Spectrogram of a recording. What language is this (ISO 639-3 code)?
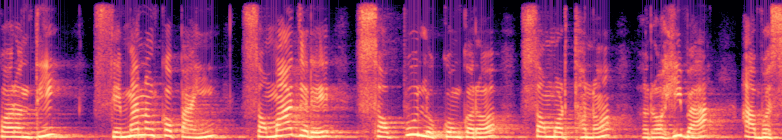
ori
